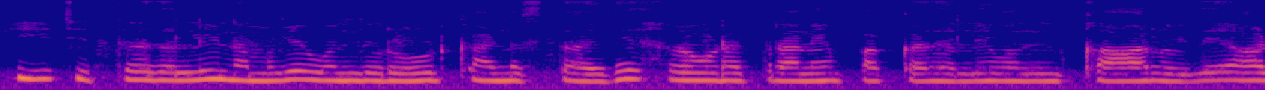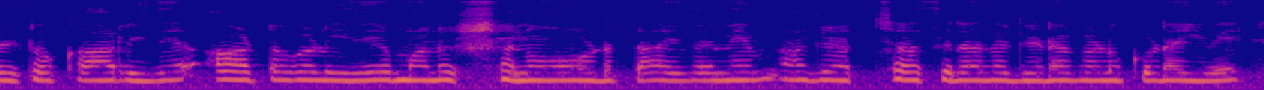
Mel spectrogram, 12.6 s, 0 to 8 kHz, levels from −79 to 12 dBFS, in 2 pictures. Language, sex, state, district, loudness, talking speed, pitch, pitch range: Kannada, female, Karnataka, Bijapur, -29 LUFS, 130 wpm, 220 Hz, 215-230 Hz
